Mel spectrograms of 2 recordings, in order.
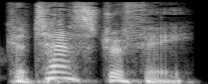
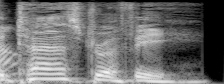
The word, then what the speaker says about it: catastrophe: Catastrophe. Donc là, si vous voyez, le mot s'écrit peut-être comme en français, mais il se prononce pas du tout comme le français.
